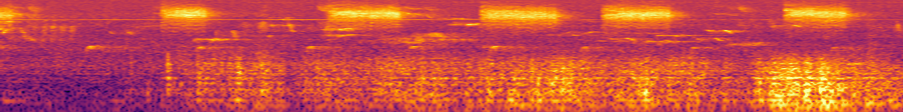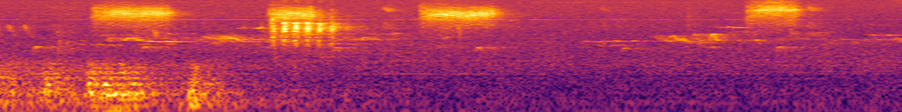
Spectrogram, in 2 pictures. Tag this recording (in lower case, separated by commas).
thunder, thunderstorm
